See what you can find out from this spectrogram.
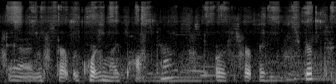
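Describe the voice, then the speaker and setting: At a moderate pace, the speaker talks while noticeable background noise carries on. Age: 20s. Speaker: vlogger and student. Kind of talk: casual vlog talk.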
